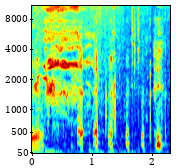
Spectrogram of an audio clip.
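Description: A man's voice makes a high, wavering non-speech sound for just under a second, followed by a few short, low vocal sounds.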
